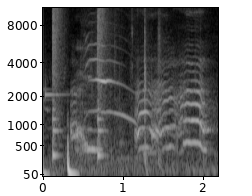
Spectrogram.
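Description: A cat meowing, two drawn-out meows with pitch that rises and falls, over background music.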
